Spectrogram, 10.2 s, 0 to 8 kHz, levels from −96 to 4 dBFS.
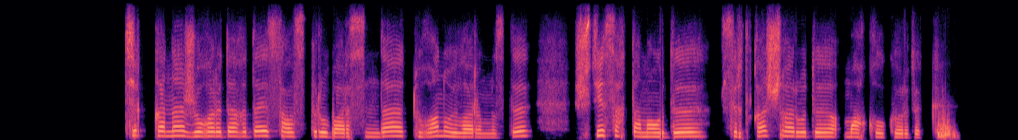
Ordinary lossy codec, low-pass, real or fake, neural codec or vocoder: Opus, 24 kbps; 7.2 kHz; real; none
